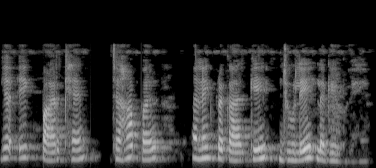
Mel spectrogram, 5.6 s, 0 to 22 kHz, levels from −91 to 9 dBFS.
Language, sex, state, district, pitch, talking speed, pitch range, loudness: Hindi, female, Uttar Pradesh, Varanasi, 220 Hz, 150 wpm, 190-245 Hz, -22 LUFS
